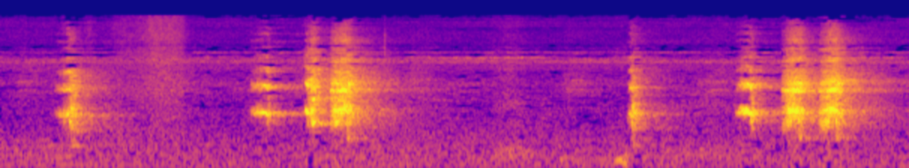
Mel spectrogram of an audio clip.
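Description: Green parrot giving harsh, raspy squawks in groups: a single call, then a short note followed by a longer rough call, repeated twice more.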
